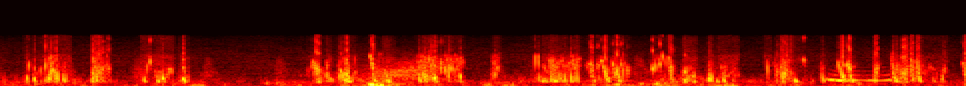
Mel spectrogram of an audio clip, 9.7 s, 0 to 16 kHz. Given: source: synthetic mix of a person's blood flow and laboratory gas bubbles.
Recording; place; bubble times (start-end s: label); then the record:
Doppler ultrasound of blood flow; subclavian vein
0.23-0.71 s: bubbles
0.92-1.13 s: bubbles
1.41-1.75 s: bubbles
1.79-1.90 s: bubbles
3.06-3.58 s: bubbles
3.67-3.96 s: bubbles
4.14-4.65 s: bubbles
4.90-5.02 s: bubbles
5.31-6.31 s: bubbles
6.50-6.77 s: bubbles
6.81-6.98 s: bubbles
7.05-7.39 s: bubbles
7.64-8.07 s: bubbles
8.20-8.27 s: bubbles
8.35-8.57 s: bubbles
8.72-8.81 s: bubbles
8.90-9.49 s: bubbles
9.61-9.67 s: bubbles
From the record:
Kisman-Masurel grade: 333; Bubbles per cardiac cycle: rolling drumbeat, 9 or more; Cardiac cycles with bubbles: 50 to 99%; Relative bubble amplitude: loud (0.450 to 0.775); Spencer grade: 3 (all of the cardiac periods contain showers or single bubble signals, but not dominating or overriding the cardiac motion signals); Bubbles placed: anywhere in the cardiac cycle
